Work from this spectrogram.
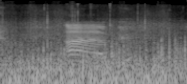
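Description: Wind buffets the microphone with a constant low roar at Great Sand Dunes National Park, and a brief whistling tone rises and falls partway through.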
